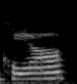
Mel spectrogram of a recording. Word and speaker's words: corps: Or like Marine Corps, it's CORPS. Why use the extra letters? Just COR. You've got it there. You're done at COR.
